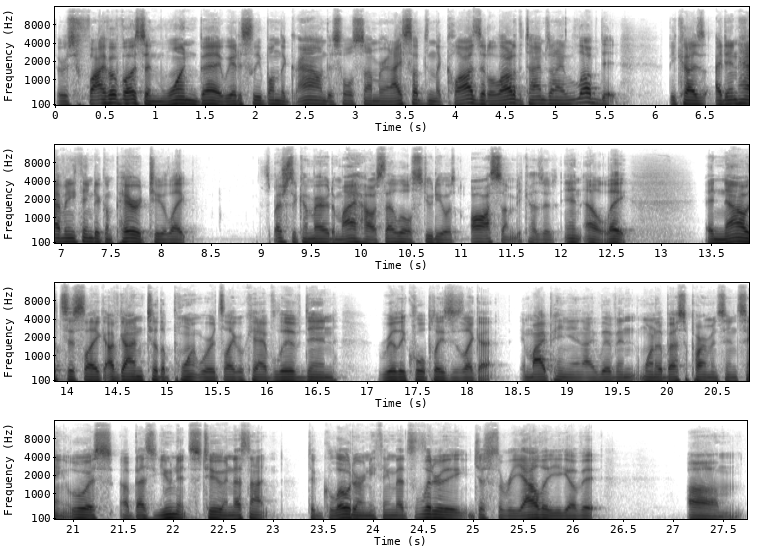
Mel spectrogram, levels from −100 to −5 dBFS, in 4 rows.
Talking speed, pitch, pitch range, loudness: 240 wpm, 110 Hz, 100-115 Hz, -21 LUFS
